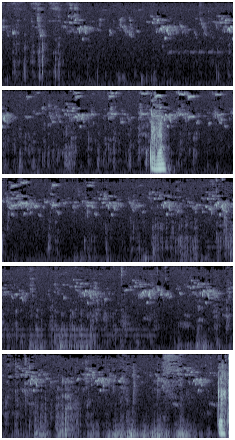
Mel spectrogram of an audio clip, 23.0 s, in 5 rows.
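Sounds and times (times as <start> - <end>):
small birds chirping: 0.0 - 23.0
high-pitched whine: 12.0 - 17.2.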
